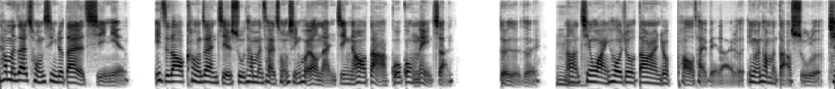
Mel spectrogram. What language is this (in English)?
Chinese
